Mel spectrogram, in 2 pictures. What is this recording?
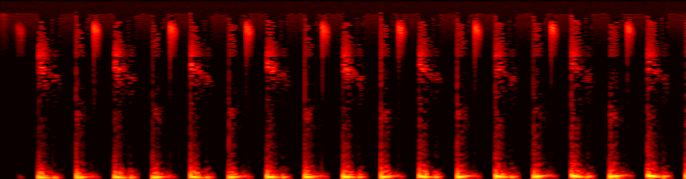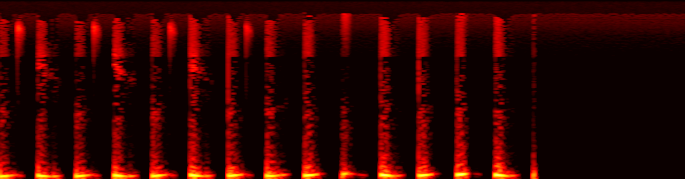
minimal-fullrange
One full octave of a messed up bass synth thing. Used LFO and a low-pass filter.
lfo, tech, loop, minimal, bass, synth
